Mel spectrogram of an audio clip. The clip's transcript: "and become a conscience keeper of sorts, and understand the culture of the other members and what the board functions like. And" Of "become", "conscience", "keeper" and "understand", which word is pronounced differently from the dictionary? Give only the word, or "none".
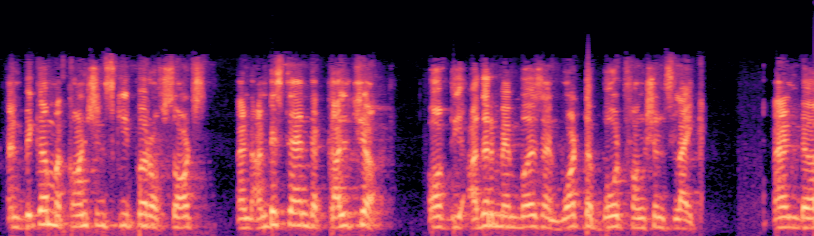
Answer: none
